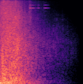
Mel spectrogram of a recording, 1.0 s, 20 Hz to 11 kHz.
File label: usp unsil 1, weapons; Counter-Strike Pack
